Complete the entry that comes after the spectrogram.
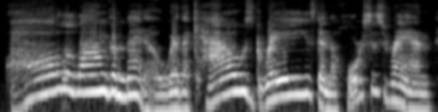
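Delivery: ordinary delivery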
